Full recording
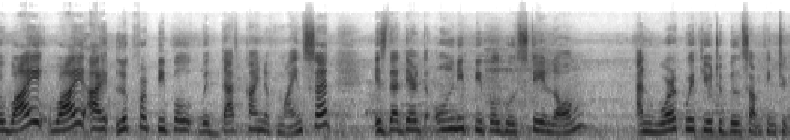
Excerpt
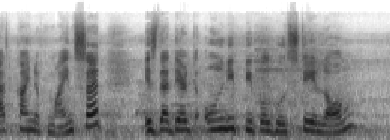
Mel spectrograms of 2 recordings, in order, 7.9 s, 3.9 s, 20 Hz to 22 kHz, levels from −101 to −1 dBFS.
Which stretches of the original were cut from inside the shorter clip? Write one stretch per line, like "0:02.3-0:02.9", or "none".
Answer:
none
